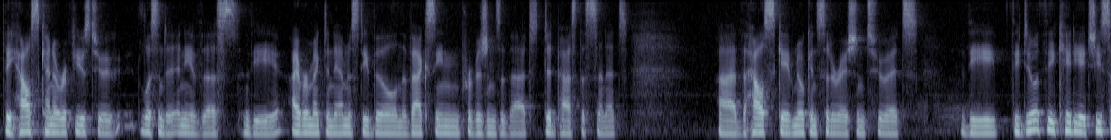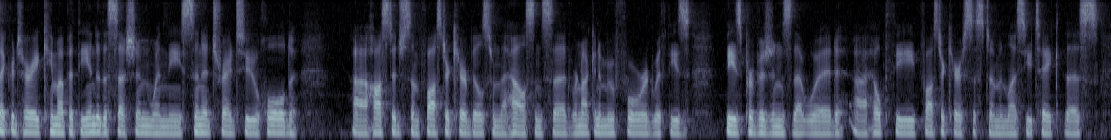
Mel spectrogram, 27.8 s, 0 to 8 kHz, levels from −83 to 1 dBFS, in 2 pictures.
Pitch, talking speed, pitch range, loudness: 110 Hz, 190 wpm, 105-115 Hz, -30 LUFS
